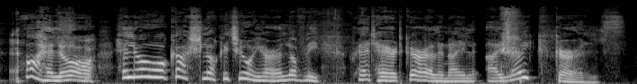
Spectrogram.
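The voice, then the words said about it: Deliberately bad put-on Irish accent. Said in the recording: “Irish accents on film and in television generally are fucking terrible ... even the Irish guy in this thing has got a bad Irish accent.”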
